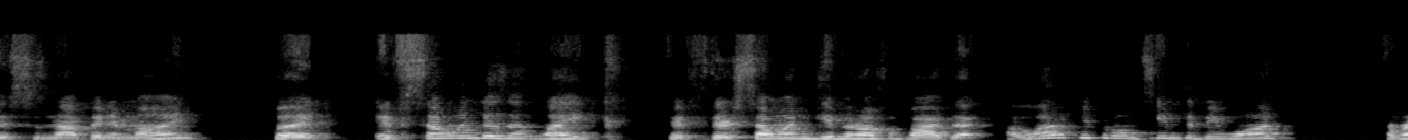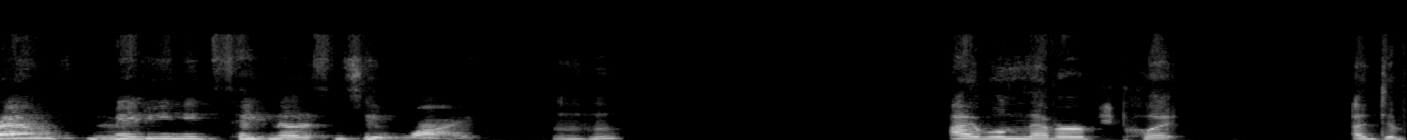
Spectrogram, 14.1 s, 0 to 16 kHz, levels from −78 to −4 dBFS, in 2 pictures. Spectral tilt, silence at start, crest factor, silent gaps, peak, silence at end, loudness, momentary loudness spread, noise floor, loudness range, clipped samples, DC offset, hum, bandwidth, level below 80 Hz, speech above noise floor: -6 dB/octave; 0 s; 18 dB; none; -6 dBFS; 0 s; -23 LUFS; 14 LU; -84 dBFS; 8 LU; under 0.1%; under 0.1%; none; 12.5 kHz; -66 dBFS; 61 dB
